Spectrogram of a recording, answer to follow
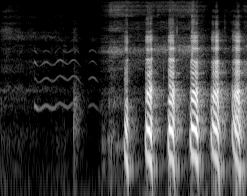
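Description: A man laughing: a faint, wavering high squeak, then about a second in a run of quick, rhythmic laughs, about five a second.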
